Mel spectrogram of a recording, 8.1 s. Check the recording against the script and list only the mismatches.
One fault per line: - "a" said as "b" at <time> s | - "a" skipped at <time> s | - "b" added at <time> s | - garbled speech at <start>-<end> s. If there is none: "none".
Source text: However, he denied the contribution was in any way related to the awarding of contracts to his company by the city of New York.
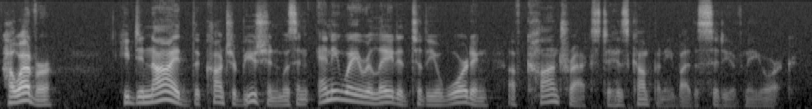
none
